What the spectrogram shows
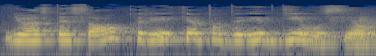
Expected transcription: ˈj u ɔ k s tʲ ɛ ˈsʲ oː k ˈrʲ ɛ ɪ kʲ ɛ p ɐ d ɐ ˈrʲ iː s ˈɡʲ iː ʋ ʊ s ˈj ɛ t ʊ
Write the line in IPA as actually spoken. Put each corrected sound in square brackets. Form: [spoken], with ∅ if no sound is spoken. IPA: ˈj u ɔ [∅] s tʲ ɛ ˈsʲ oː k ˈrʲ ɛ ɪ kʲ ɛ p ɐ d ɐ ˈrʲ iː [t] ˈɡʲ iː ʋ ʊ s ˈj ɛ [∅] ʊ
